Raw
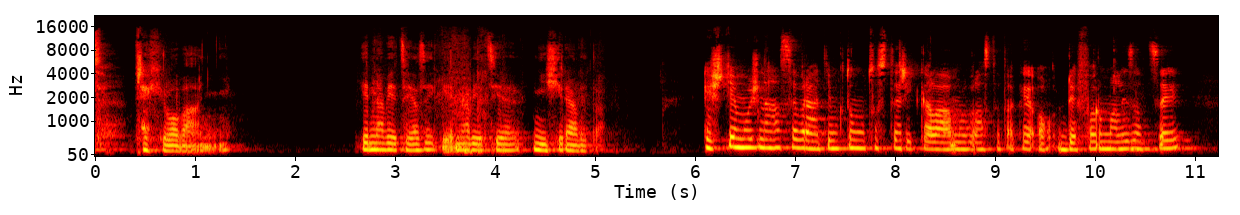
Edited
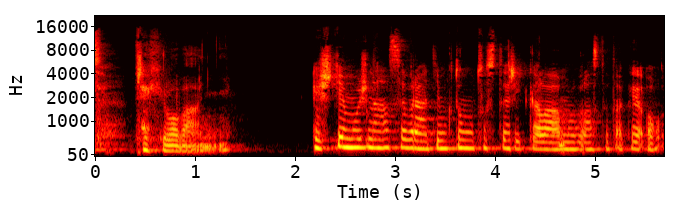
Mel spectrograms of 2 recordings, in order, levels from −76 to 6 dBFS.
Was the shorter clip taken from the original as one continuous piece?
no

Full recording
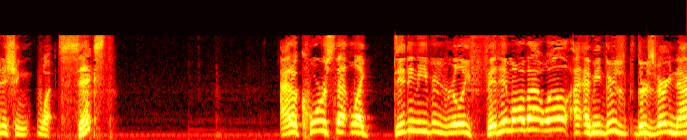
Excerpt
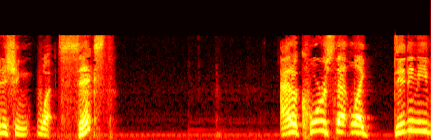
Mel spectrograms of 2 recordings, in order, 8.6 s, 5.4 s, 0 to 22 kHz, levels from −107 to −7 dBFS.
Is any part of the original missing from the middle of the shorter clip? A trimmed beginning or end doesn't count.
no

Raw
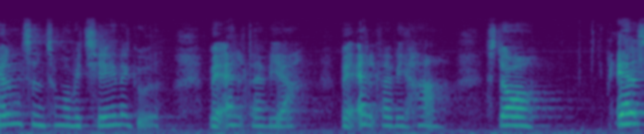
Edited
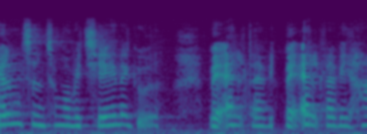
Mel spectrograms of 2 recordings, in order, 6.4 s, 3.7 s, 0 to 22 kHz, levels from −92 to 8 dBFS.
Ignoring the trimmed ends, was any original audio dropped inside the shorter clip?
yes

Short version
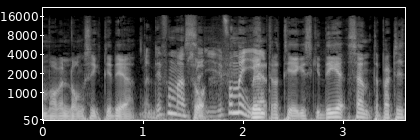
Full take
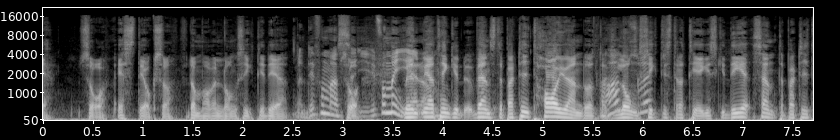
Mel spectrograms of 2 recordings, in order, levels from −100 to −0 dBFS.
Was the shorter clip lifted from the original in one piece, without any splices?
no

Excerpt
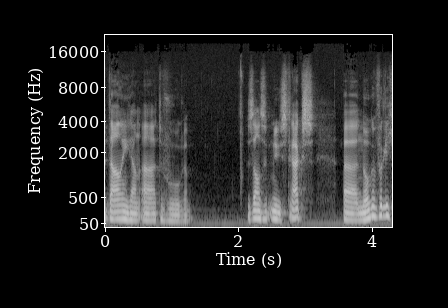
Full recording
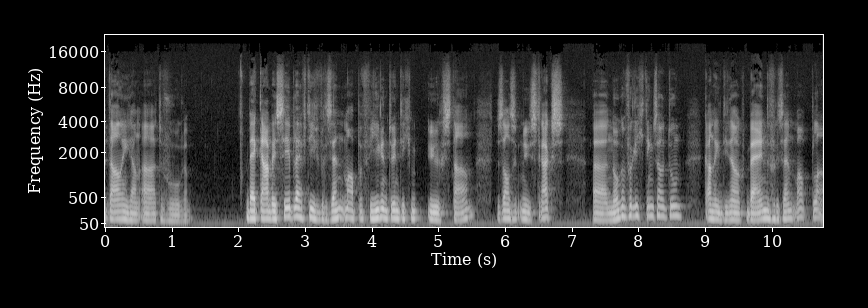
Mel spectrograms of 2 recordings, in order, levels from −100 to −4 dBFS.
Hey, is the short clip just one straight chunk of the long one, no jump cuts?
no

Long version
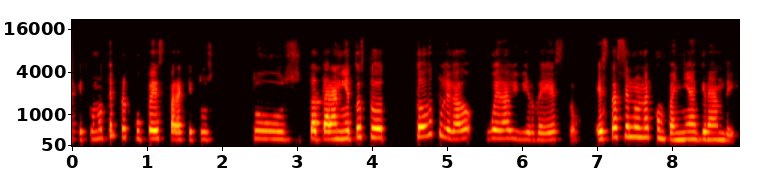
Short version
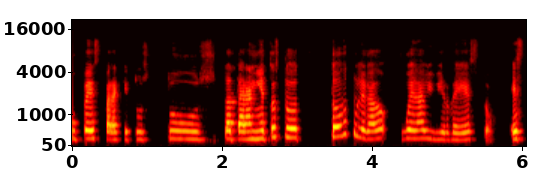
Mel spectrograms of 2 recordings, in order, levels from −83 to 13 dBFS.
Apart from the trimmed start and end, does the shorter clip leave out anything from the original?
yes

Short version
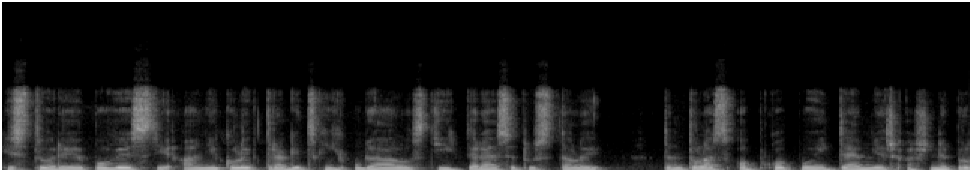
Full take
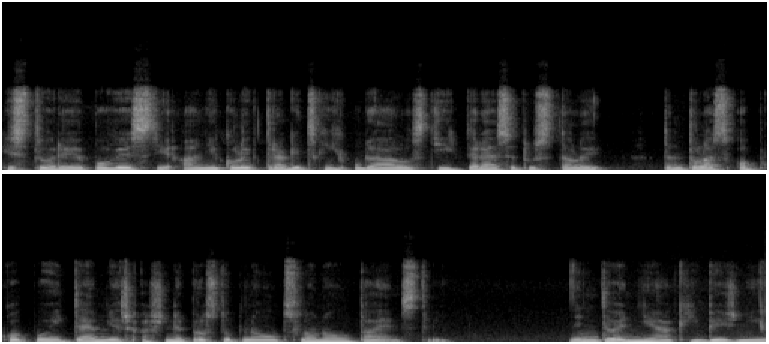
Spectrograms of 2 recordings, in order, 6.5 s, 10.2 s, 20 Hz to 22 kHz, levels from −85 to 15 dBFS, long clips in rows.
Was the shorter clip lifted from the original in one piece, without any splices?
yes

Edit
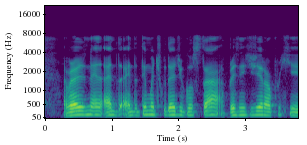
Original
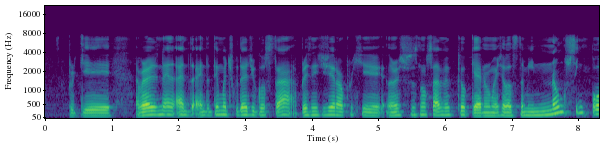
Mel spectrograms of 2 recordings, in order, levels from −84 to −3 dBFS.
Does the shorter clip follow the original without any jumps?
yes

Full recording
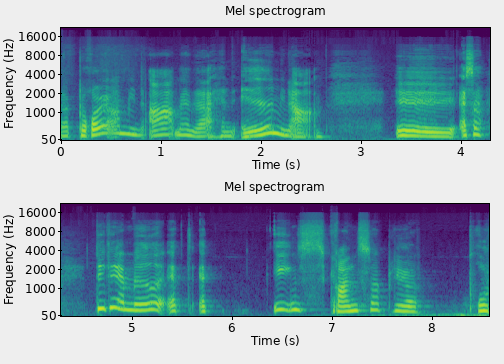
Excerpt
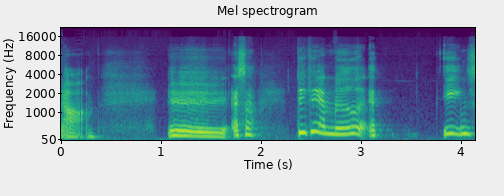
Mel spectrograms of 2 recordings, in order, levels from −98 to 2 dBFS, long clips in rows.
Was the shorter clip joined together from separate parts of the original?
yes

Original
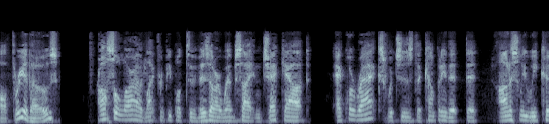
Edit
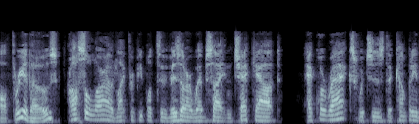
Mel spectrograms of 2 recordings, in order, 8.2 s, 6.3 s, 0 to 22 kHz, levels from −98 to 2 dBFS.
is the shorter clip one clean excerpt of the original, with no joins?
no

